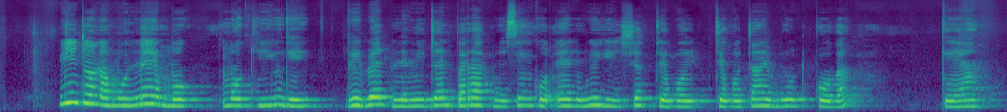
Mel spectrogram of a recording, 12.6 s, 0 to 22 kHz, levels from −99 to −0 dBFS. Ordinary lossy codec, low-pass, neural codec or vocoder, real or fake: none; none; codec, 44.1 kHz, 3.4 kbps, Pupu-Codec; fake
